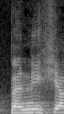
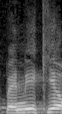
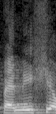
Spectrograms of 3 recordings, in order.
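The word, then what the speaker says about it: panacea: ये भी important word है, इसकी प्रोनाउंस करेंगे हम पेनेशिया। काफी सारे लोग इसको पेनेकिया बोलते हैं, तो ये पेनेशिया बोला जाता है।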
